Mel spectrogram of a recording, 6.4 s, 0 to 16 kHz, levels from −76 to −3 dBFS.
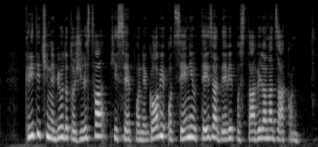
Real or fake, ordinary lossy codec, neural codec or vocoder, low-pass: real; none; none; 14.4 kHz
